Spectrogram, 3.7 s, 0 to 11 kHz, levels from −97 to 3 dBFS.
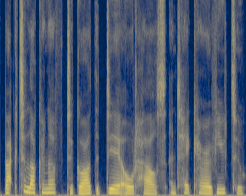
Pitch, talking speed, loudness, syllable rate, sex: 205 Hz, 245 wpm, -17 LUFS, 5.0 syllables/s, female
